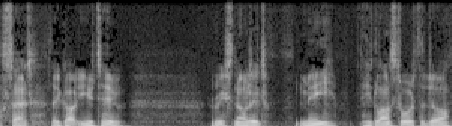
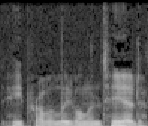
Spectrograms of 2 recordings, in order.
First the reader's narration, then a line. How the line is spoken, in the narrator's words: Ball said quietly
